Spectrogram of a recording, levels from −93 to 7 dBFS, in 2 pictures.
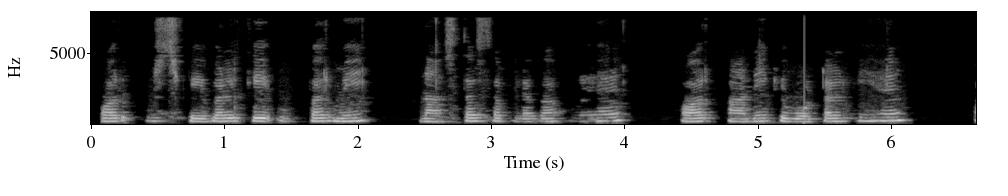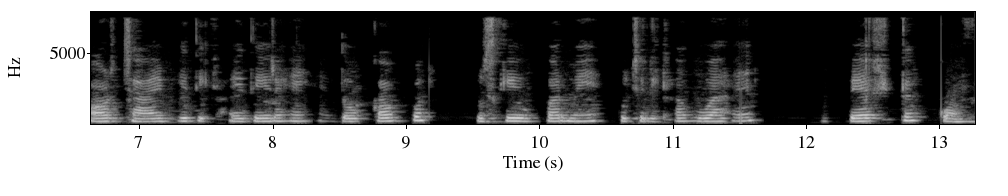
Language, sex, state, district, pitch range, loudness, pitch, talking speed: Hindi, female, Chhattisgarh, Balrampur, 210-230 Hz, -23 LUFS, 215 Hz, 165 wpm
